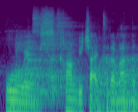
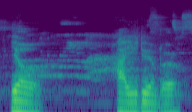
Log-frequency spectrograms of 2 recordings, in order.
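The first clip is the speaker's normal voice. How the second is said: put-on deep late-night voice, much slower. Mimicking someone calling you late at night, in a put-on deep voice. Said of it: "With your deep voice and that".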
